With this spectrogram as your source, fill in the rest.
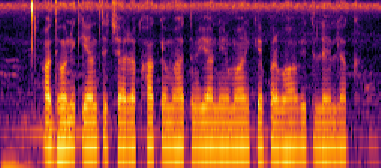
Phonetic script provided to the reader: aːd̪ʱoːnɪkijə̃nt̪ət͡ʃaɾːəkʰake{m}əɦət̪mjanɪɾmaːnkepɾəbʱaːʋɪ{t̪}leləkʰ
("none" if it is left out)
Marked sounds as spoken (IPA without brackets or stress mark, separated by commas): m, t̪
